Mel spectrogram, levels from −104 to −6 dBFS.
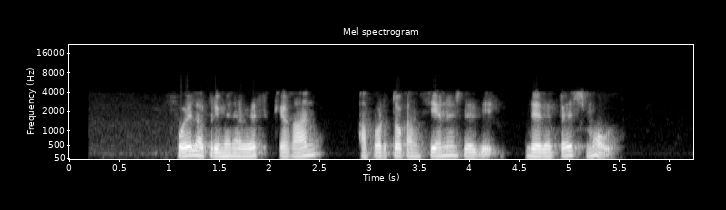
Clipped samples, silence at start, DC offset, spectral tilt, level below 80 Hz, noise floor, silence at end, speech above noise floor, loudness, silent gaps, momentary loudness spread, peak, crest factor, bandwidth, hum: under 0.1%; 1.1 s; under 0.1%; -8.5 dB/octave; -56 dBFS; -89 dBFS; 0.8 s; 72 dB; -18 LUFS; none; 10 LU; -2 dBFS; 18 dB; 4.1 kHz; none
